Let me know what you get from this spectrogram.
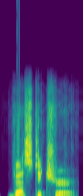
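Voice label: "vestiture", American English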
